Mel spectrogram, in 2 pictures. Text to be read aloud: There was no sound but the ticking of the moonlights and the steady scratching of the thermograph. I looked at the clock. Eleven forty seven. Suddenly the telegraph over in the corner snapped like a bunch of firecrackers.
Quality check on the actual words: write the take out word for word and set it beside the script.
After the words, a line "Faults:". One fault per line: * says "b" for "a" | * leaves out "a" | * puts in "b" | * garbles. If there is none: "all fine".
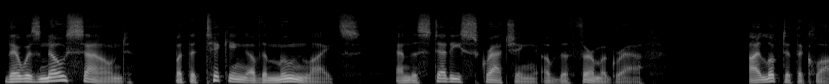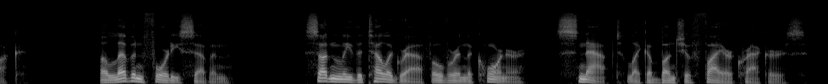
There was no sound but the ticking of the moonlights and the steady scratching of the thermograph. I looked at the clock. Eleven forty seven. Suddenly the telegraph over in the corner snapped like a bunch of firecrackers.
Faults:
all fine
